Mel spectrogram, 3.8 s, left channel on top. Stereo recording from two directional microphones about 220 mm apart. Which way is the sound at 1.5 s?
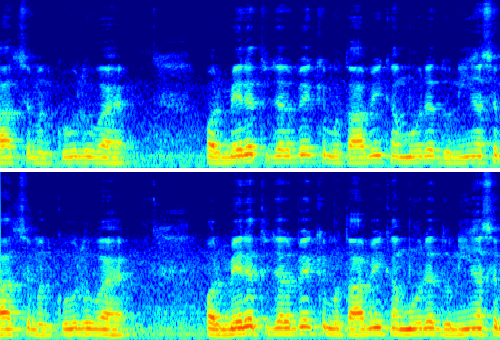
Centre (ahead or behind).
